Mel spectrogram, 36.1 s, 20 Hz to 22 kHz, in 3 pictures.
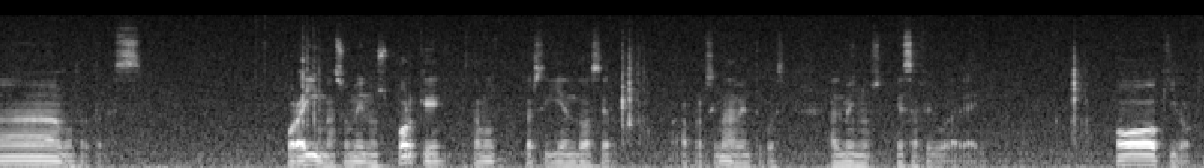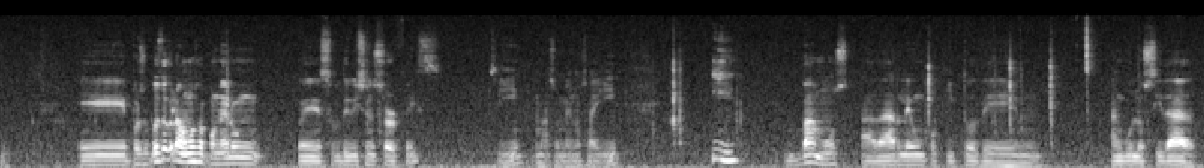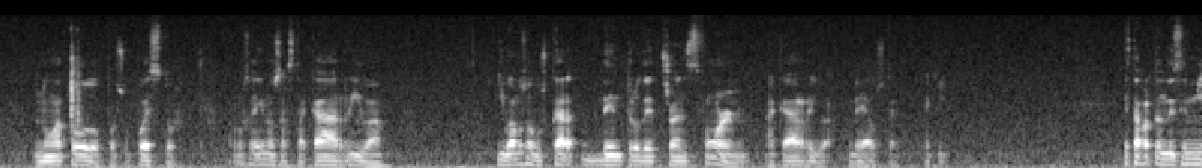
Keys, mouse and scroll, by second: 2.8 click, 3.6 alt+Tab, 6.8 alt+Tab, 8.7-11.0 drag, 11.0 Tab, 11.4-12.7 drag, 13.2 click, 15.9 ctrl+2, 19.0 Tab, 21.6 shift+click, 22.3 shift+a, 23.0 alt+shift+click, 25.0 n, 26.0-27.3 scroll up 1, 27.3-28.6 scroll up 1, 28.6-29.2 scroll up 1.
